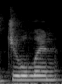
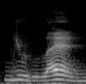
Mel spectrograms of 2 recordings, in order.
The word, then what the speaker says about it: Julen: to me i mean you could just read it as julian i guess but it's not it's you len baby and this is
